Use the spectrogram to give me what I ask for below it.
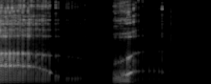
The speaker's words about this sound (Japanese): あ、ごめんなさい、みんなの前でゲップなんてはしたない真似しちゃって。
